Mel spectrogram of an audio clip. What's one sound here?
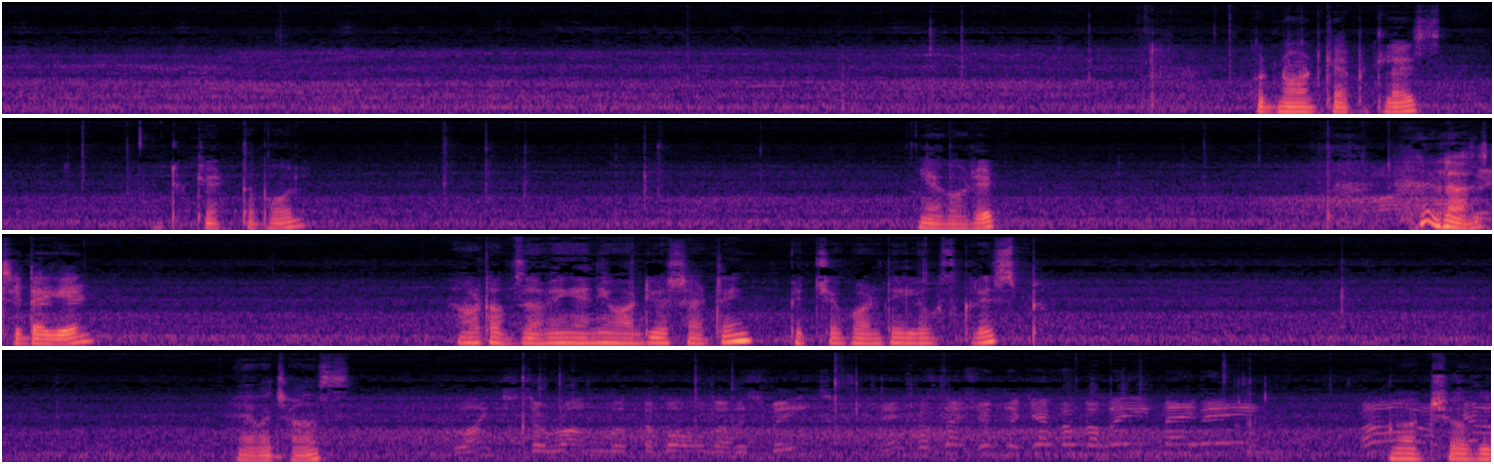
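Buttons on a game controller click softly.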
